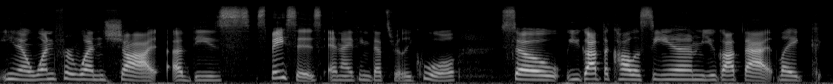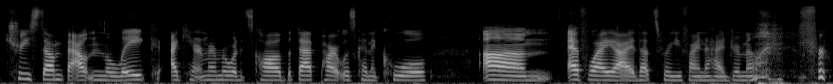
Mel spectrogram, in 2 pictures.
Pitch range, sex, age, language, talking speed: 200-255 Hz, female, 10-29, English, 185 wpm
